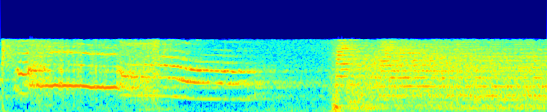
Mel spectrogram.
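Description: A woman screaming, her cry falling in pitch over about two seconds, as she is attacked with a jack handle. About two and a half seconds in, a loud sustained musical chord cuts in and holds.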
